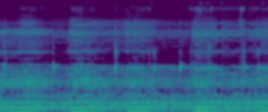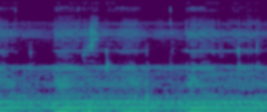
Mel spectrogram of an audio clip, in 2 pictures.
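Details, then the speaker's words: De'Longhi espresso machine pump, preheated, brewing very finely ground illy Classico espresso, lightly tamped: deep buzzing drone wavering and labouring as flow stalls before half a shot; pump straining against too-fine grounds. "And now it's struggling. That's the pump just dying. Look at that. And we're not even at half of an espresso."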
